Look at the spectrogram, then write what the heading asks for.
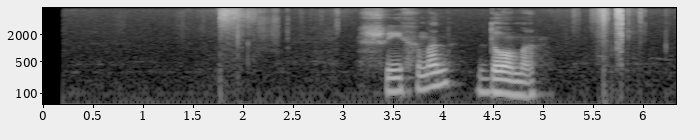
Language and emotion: Russian, neutral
